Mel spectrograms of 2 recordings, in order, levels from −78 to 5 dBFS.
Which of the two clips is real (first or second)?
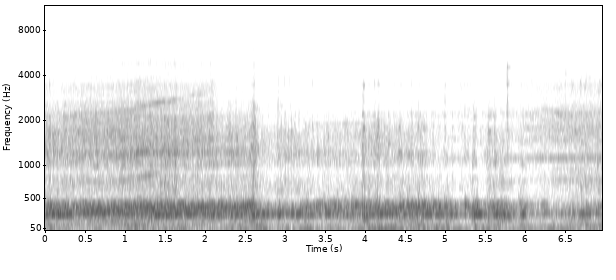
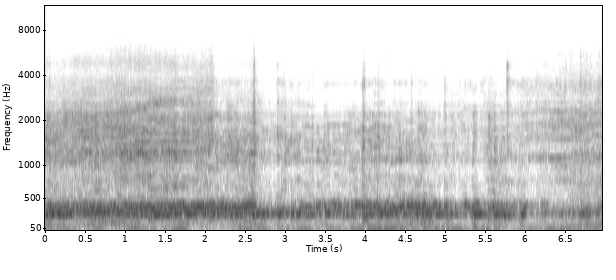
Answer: first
